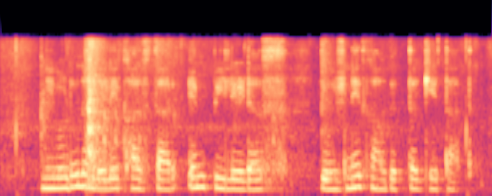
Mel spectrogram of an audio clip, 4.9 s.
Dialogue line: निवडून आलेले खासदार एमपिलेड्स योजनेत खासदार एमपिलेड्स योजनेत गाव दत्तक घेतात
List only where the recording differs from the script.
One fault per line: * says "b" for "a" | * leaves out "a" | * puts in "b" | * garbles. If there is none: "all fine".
* leaves out "खासदार एमपिलेड्स योजनेत"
